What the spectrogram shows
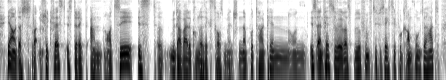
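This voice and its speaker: A dark, mellow tone with ordinary pitch variation and hardly any pauses. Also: man, fairly low pitch for a man, moderate pace, dry, close sound with no echo. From Lower Rhine, Germany (Kleve, Moers). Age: 40s. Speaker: cultural centre director. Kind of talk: interview.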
